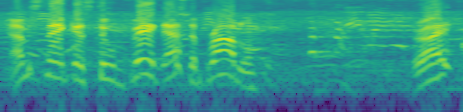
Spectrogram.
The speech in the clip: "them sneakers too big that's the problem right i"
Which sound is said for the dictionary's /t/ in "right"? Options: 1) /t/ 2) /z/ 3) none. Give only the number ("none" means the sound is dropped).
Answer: 1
